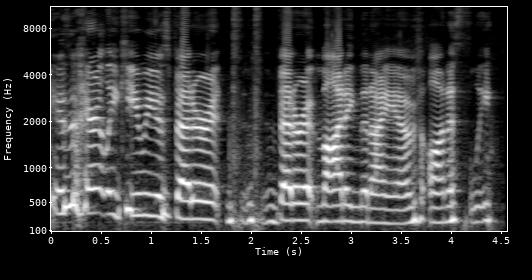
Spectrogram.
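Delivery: high, loud, talking through laughter; laughing. Real, not acted. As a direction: squeeze it out while cracking up. Laughing right after laugh.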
